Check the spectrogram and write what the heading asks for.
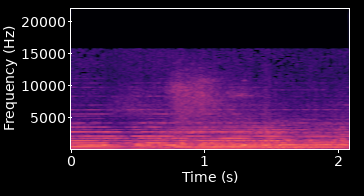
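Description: Organ playing sustained chords, changing to a new chord about half a second in.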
